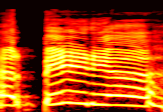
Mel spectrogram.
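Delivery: very high, loud shout. Retelling how a woman shouted her home country's name: shouted. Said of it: "It's like she's just like shouting it".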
